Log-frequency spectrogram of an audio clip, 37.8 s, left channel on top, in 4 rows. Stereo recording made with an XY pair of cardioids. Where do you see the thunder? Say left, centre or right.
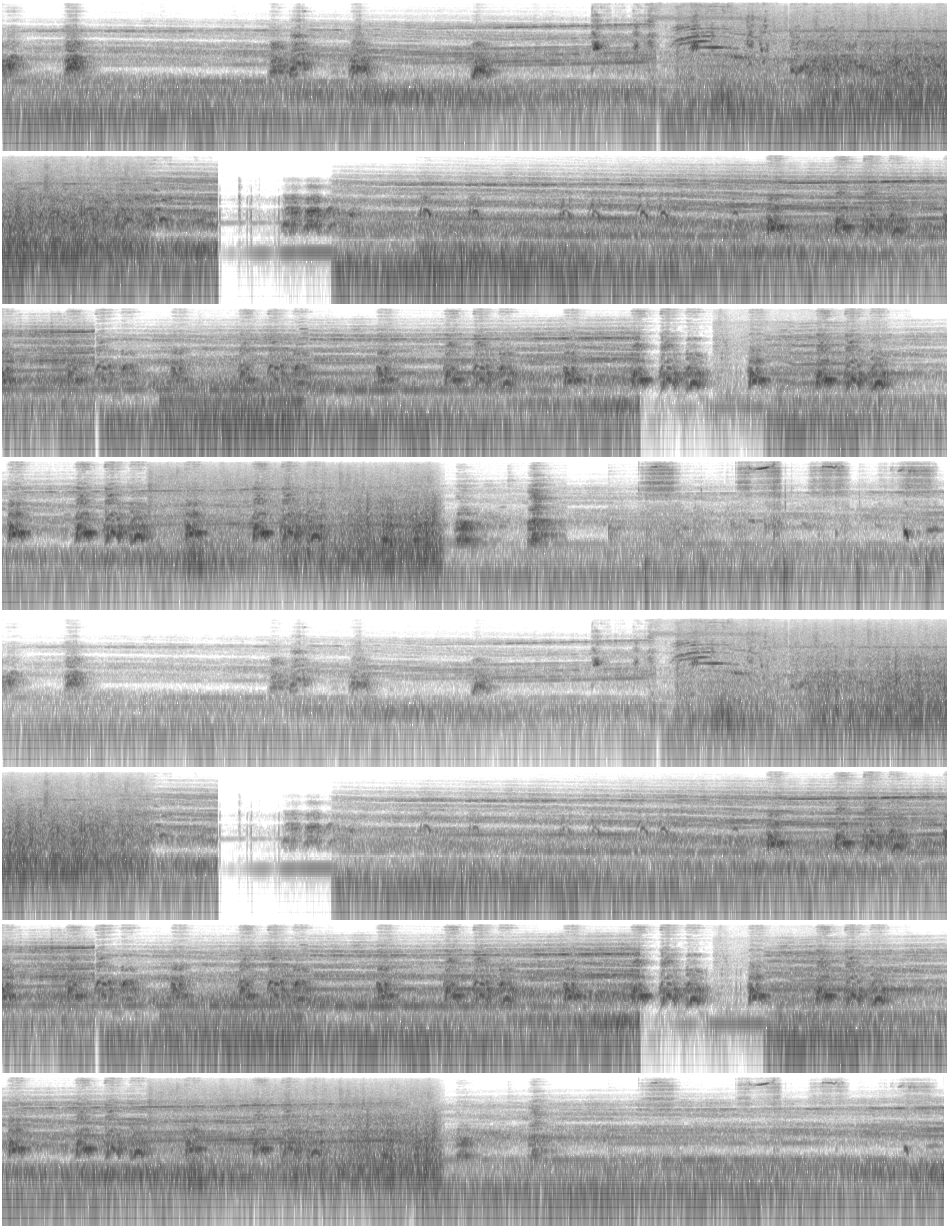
centre.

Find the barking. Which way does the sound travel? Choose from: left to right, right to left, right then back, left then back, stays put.
right then back.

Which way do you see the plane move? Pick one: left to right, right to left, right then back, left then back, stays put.
left to right.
